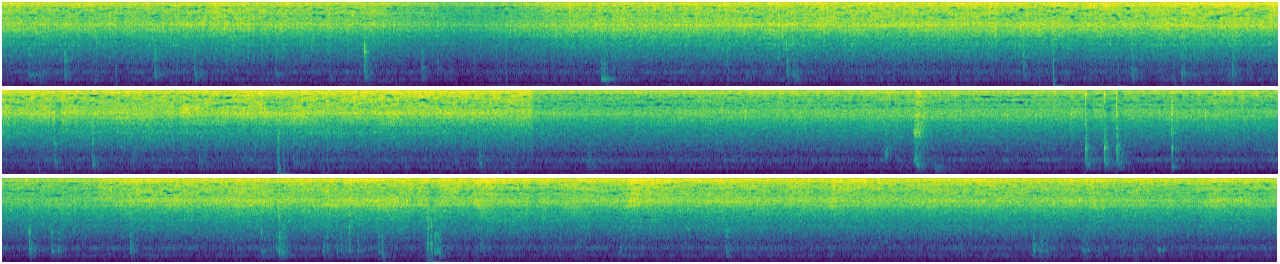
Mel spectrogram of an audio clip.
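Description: Chicken, onion and tomato pieces sizzling as they are stir-fried in a non-stick frying pan, with the spatula scraping and clicking against the pan now and then. The sizzle drops a little about halfway through.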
